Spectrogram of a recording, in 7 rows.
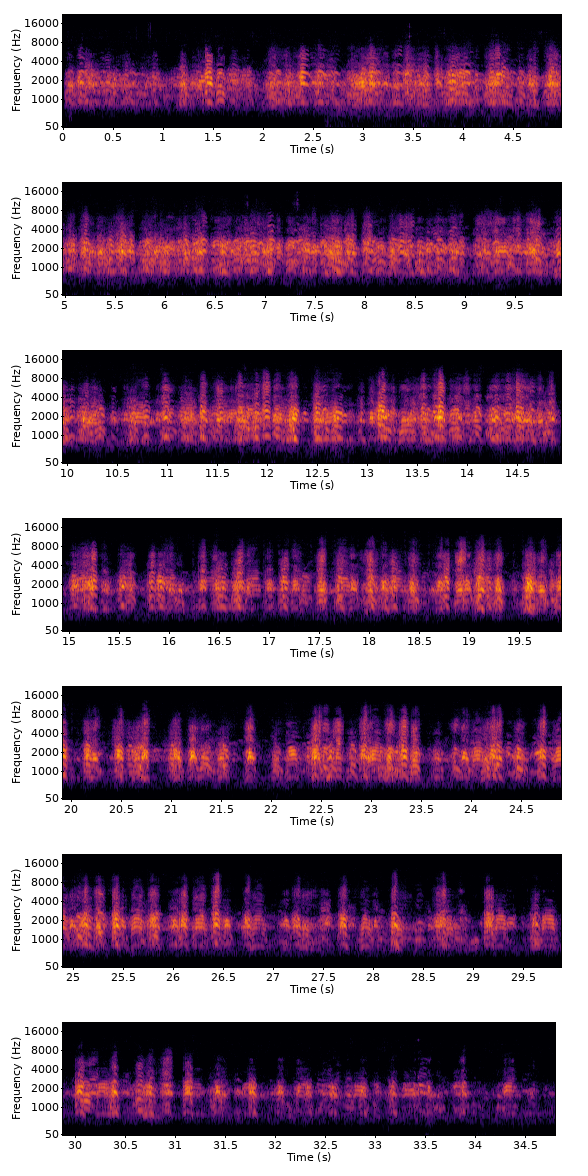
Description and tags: Barnacle Geese viv par
A large group of Barnacle geese flying close by, as they get close it is easy to pick out indivaiduals in the formation. One of my faves. at the moment. Olympus LS-5 mic Vivanco EM35 Parabolic
marsh, field-recording, Branta-leucopsis, goose, satl-marsh, skein, flight, birds, Barnacle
